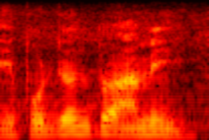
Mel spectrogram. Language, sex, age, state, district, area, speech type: Bengali, male, 60+, West Bengal, Murshidabad, rural, spontaneous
